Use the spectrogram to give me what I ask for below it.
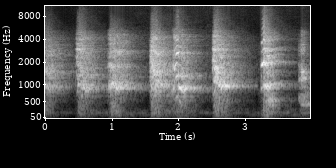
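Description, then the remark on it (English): A puppy barks in quick succession, about eight sharp, high-pitched yaps in four seconds, loud with no talking. “It was little more than a year ago that a puppy was brought to the shelter for homeless animals on New York's Upper East Side.”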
